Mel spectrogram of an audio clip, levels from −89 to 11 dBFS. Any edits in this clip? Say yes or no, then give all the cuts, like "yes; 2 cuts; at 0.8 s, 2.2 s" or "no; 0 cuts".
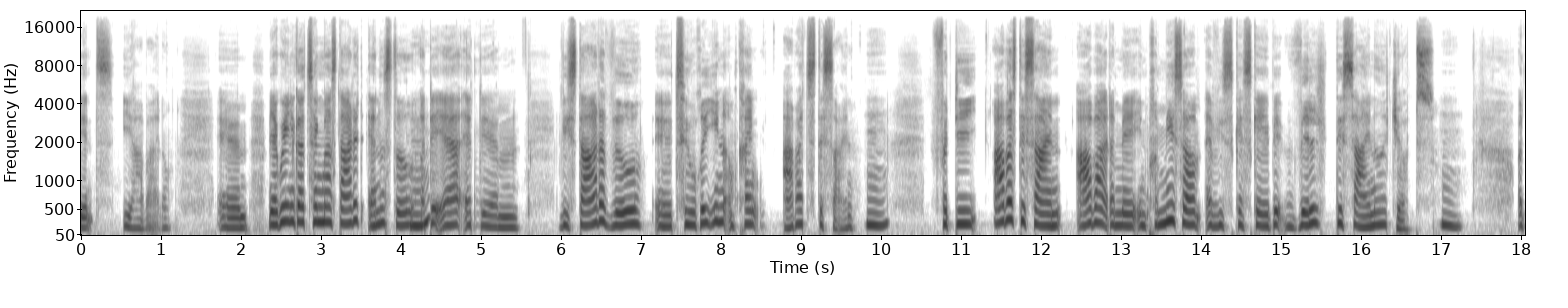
yes; 1 cut; at 11.3 s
